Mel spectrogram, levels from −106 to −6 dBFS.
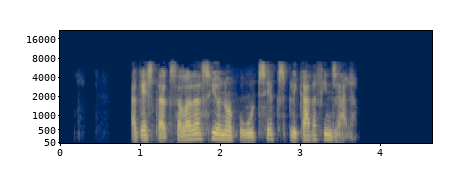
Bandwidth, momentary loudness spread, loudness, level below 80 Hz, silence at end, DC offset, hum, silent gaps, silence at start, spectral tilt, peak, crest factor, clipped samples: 7.6 kHz; 11 LU; -32 LUFS; -84 dBFS; 0.95 s; under 0.1%; none; none; 0.9 s; -3.5 dB/octave; -14 dBFS; 22 dB; under 0.1%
